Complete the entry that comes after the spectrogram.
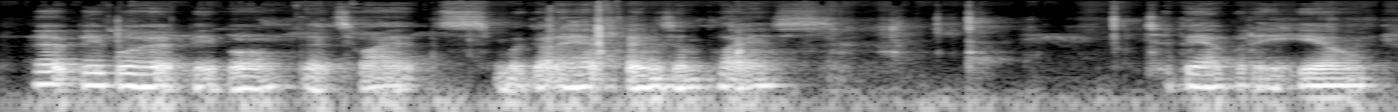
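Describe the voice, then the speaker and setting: A woman with a New Zealand accent at a fairly slow pace, with long, frequent pauses, big swings in loudness and noticeable background noise. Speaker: tarot card reader. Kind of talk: tarot reading, casual talk to camera.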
